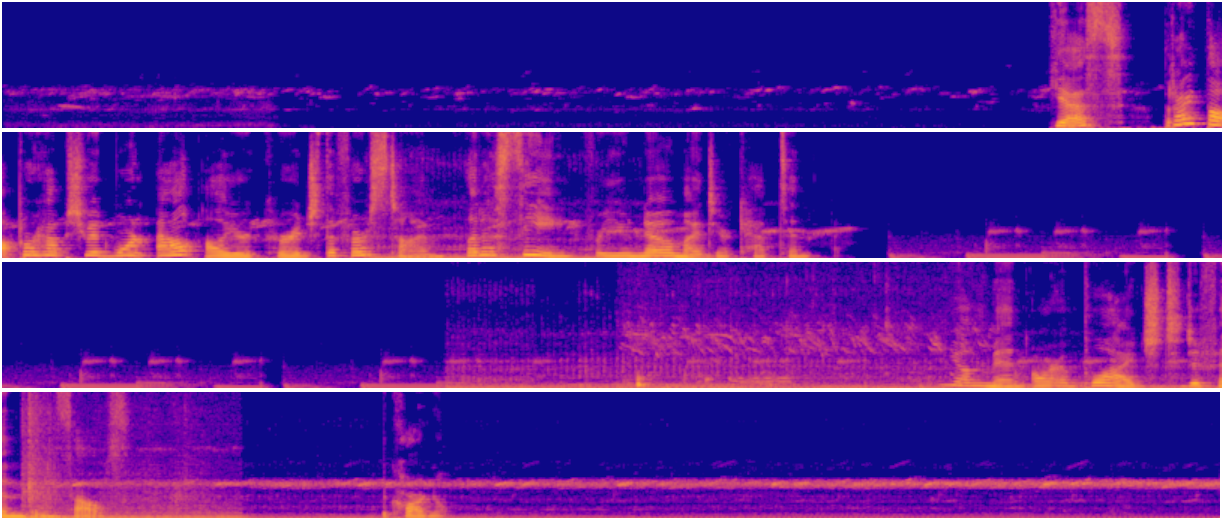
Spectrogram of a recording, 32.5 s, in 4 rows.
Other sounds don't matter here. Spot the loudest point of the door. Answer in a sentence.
The loudest moment of the door is at 25 seconds.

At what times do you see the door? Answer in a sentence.
You can hear the door from 24.5 to 26.0 s.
